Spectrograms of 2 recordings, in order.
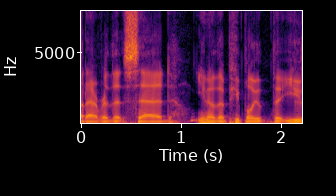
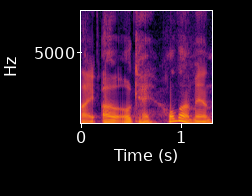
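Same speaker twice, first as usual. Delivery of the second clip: ordinary delivery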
